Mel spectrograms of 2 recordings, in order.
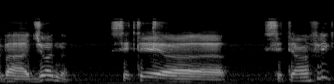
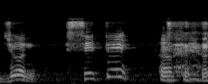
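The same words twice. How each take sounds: First: Low, halting confession with a long "euh"; hesitant reveal. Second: High, slow, hammered-out repeat; emphatic repeat. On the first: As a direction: stall before letting the secret out. Annonce hésitante, avant la répétition insistante. (aveu hésitant, grave et traînant) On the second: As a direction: spell it out for someone who didn't hear. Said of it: "T'as pas bien entendu". (répétition insistante, lente et martelée) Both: Retold or imitated.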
